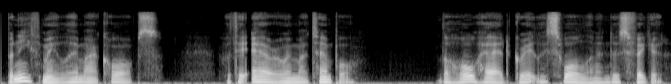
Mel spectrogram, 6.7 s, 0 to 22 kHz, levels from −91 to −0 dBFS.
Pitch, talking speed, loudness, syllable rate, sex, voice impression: 110 Hz, 160 wpm, -18 LUFS, 5.5 syllables/s, male, very masculine, adult-like, slightly dark, cool, very calm, slightly sweet, kind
